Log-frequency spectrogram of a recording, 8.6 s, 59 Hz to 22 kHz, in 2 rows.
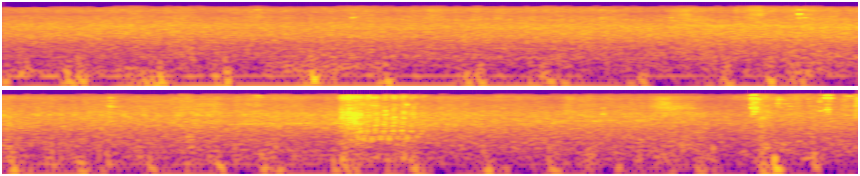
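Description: A horse in Red Dead Redemption 2 neighs and whinnies while its hooves clop steadily underneath. A busy rustling backdrop continues throughout and a louder whinny rises near the end.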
